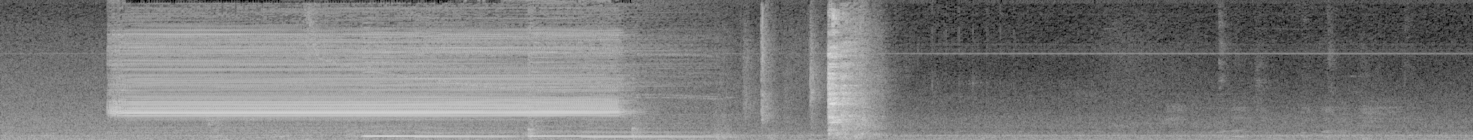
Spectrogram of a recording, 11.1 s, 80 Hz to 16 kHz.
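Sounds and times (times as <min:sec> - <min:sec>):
low train hum: 0:00.0 - 0:11.0
high-pitched departure buzzer: 0:00.8 - 0:05.6
train doors hissing shut: 0:00.8 - 0:06.8
two-tone chime: 0:02.7 - 0:05.5.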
